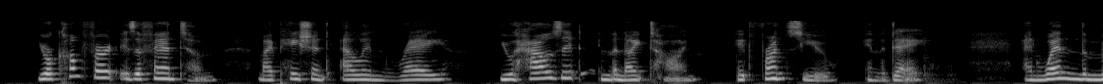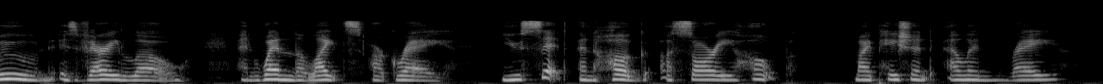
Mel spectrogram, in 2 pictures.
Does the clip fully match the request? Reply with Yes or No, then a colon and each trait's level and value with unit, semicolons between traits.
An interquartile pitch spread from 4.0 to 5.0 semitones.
No: average, 2.8 semitones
